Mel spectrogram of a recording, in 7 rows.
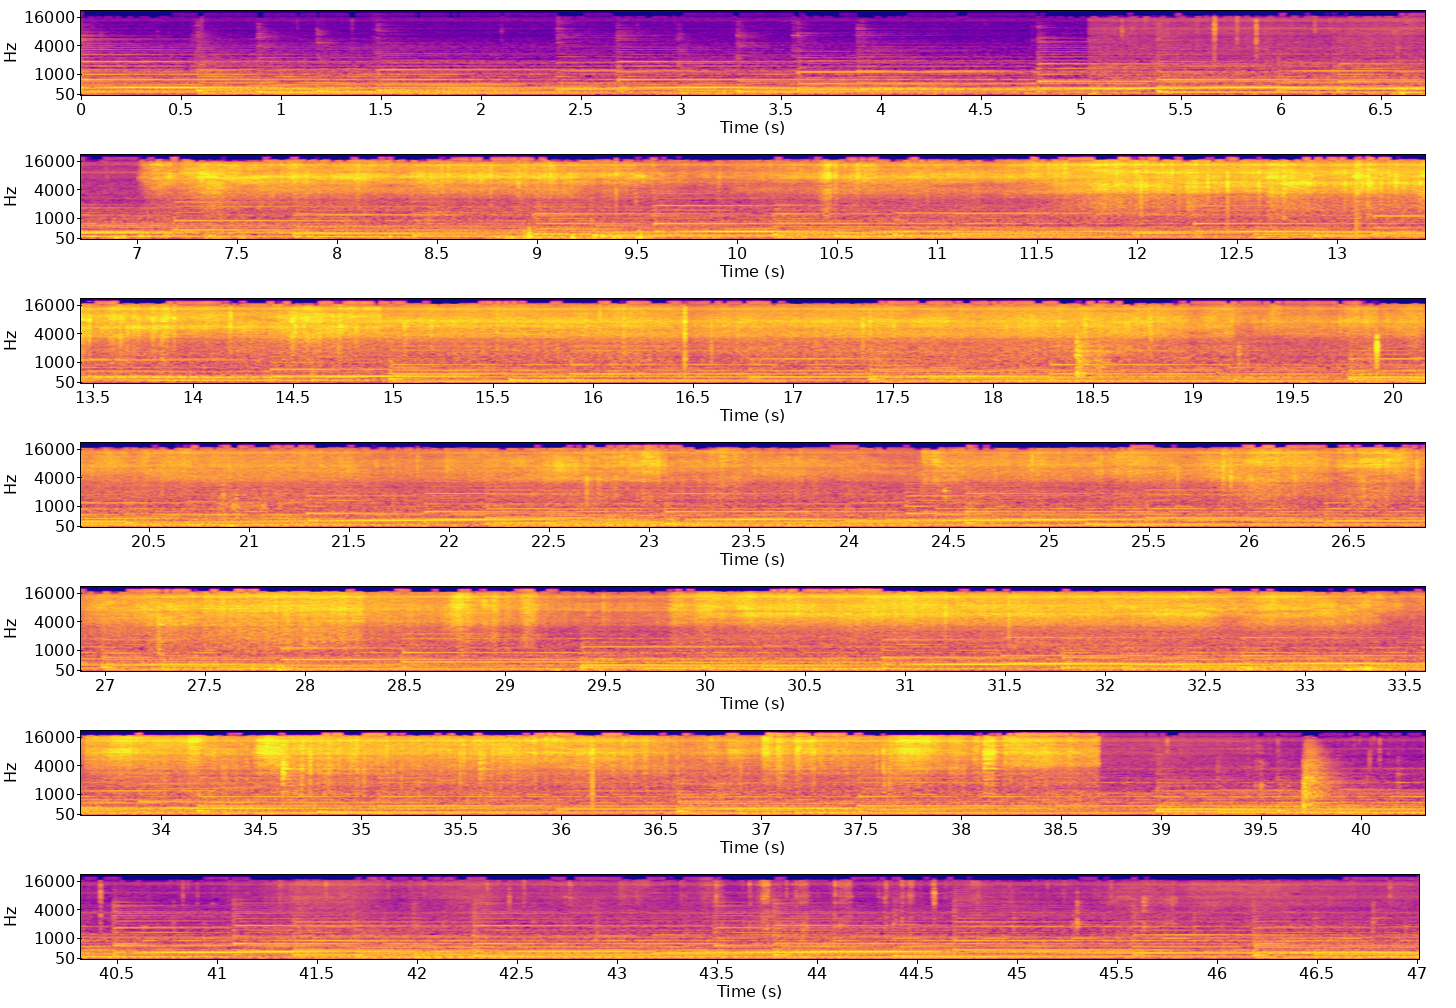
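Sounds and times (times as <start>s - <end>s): background music: 0.0s - 47.0s
food sizzling in a pan: 5.1s - 40.0s.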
